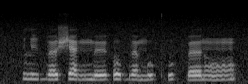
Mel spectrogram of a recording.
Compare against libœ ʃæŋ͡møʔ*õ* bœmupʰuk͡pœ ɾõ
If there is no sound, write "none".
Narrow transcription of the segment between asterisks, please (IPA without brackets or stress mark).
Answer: o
